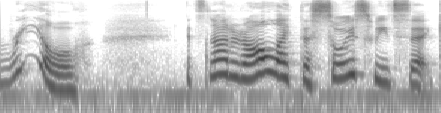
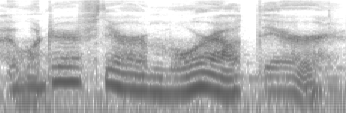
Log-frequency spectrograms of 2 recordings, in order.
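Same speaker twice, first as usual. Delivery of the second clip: whispering; 4 semitones lower, 3 dB quieter than usual. Acted. Dis speaks dreamily.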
